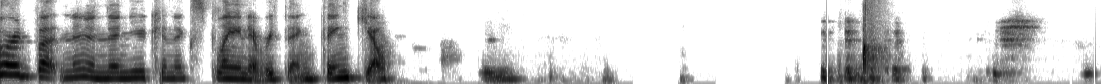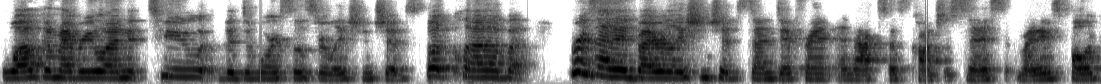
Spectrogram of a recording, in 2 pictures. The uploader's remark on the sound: The recordings of a recent zoom. As part of the Divorceless Relationships book club.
